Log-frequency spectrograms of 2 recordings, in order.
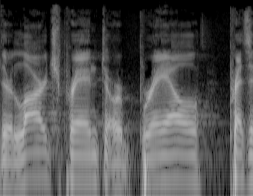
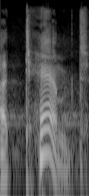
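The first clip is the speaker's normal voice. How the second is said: emphasizing 'attempt'. Explaining caucus accessibility rules to listeners, stress on 'attempt'. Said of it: "I'm going to stress that word for you".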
